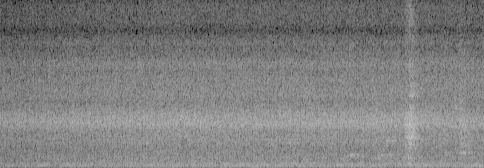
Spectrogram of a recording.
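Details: Continuous broadband rumble like passing vehicles or a machine hum, with a brief faint burst near the end and no animal voices.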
